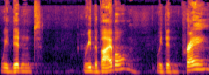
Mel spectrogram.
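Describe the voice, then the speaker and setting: A man talks at a moderate pace in a Californian accent. His fairly high voice has lively intonation. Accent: General American (Californian). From Southern California. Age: 50s. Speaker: preacher. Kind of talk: sermon.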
